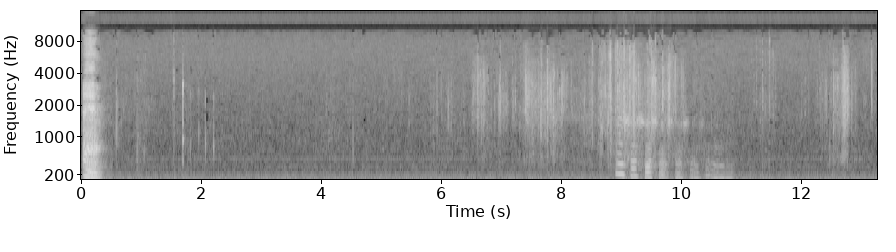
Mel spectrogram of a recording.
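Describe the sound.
Pages of a Bible rustle and slide in soft, intermittent bursts as someone leafs through it searching for 1 Peter, with a brief murmured voice partway through and a low steady background hum.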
